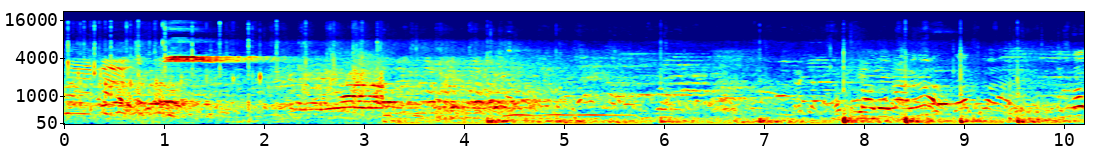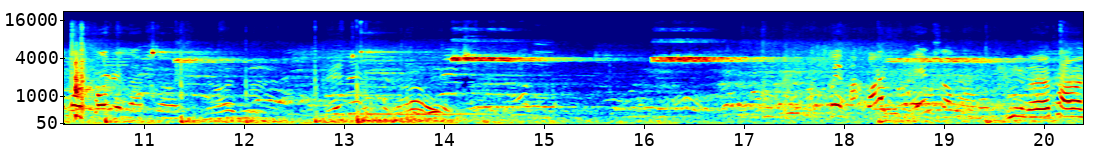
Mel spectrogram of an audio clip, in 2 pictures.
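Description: Young players shout and call out across an echoing gym.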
